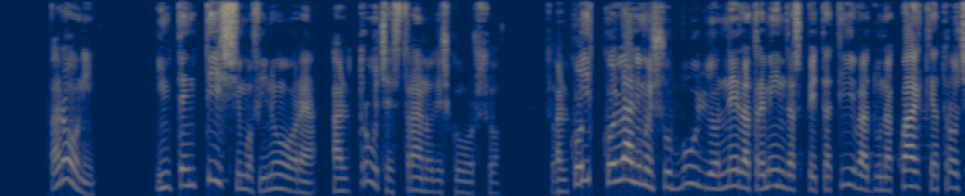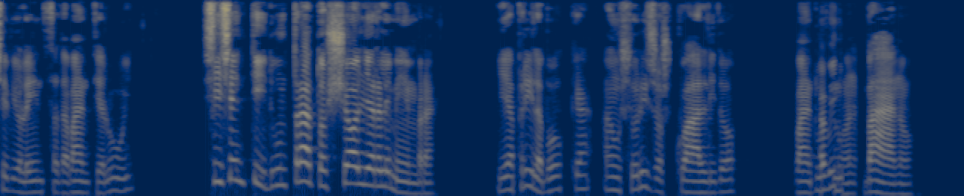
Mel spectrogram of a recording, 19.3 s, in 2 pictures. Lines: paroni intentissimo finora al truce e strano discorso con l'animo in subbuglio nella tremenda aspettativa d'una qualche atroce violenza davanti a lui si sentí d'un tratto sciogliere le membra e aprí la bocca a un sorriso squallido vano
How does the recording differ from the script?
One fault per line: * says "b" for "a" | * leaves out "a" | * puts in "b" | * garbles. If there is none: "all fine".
* garbles
* garbles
